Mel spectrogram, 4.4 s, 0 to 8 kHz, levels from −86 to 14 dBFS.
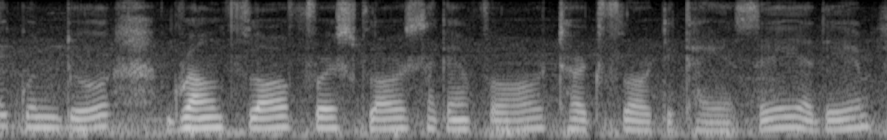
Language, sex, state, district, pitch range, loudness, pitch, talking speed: Nagamese, female, Nagaland, Dimapur, 155-180 Hz, -20 LUFS, 165 Hz, 150 wpm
